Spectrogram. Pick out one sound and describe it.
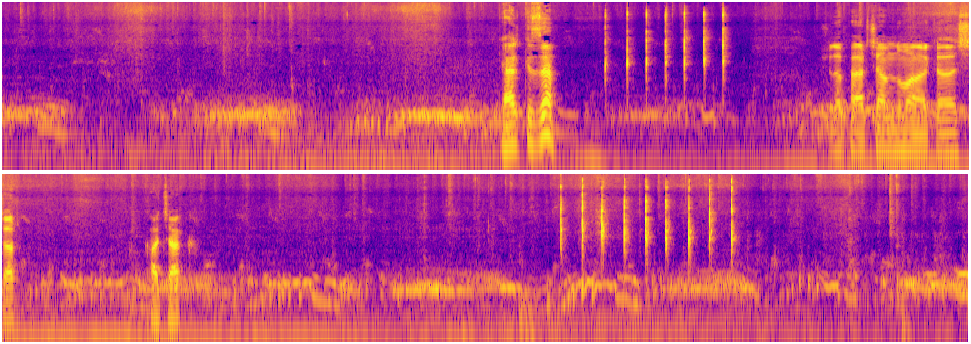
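Pigeons coo steadily close by.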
